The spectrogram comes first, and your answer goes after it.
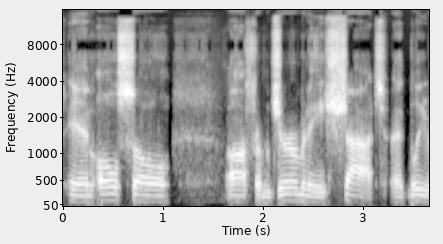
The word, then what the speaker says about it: Schott: used is from Japan, Ohara, I believe it's pronounced, and also from Germany, Schott.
